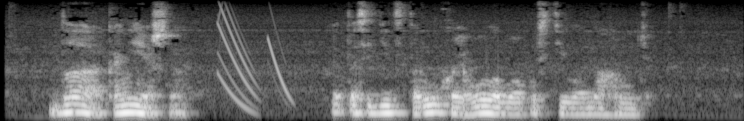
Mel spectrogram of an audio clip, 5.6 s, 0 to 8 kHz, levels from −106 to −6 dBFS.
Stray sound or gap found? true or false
true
